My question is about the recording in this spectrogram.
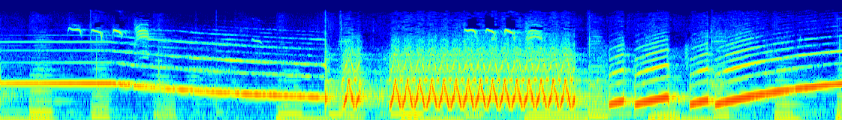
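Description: Police car electronic siren: a long wail falling slowly in pitch, then a fast warbling yelp, a few short rising whoops, and a wail climbing again near the end.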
